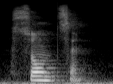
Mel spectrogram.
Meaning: the Sun (the center of our solar system)
- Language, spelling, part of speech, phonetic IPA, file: Ukrainian, Сонце, proper noun, [ˈsɔnt͡se], Uk-Сонце.ogg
